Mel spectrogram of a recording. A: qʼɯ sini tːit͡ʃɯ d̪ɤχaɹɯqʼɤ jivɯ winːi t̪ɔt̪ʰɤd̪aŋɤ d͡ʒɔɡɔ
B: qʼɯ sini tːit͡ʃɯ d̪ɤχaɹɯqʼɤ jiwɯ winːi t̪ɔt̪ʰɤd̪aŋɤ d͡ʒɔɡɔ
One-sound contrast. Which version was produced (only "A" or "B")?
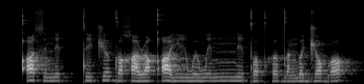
B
